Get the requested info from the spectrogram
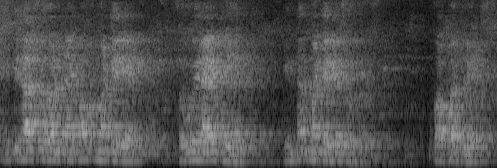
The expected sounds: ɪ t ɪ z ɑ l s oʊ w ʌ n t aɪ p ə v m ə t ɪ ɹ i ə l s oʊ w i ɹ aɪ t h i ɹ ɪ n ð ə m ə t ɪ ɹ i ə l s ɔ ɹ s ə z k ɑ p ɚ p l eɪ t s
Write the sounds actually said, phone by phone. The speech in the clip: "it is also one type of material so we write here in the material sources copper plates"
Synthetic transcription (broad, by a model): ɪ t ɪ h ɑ s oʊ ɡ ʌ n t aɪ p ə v m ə t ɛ ɹ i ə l s oʊ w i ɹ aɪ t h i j ɪ n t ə m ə t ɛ ɹ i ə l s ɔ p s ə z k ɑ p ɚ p l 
